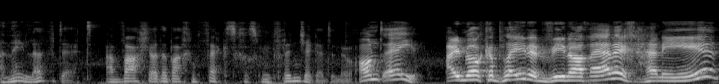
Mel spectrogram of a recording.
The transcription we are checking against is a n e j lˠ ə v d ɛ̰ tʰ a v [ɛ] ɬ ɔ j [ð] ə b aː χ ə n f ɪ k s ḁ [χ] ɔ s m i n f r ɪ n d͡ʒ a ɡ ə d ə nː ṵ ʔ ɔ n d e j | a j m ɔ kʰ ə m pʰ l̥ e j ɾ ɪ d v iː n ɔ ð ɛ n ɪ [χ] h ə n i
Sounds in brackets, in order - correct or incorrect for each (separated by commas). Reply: incorrect, correct, correct, correct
